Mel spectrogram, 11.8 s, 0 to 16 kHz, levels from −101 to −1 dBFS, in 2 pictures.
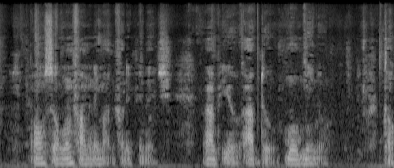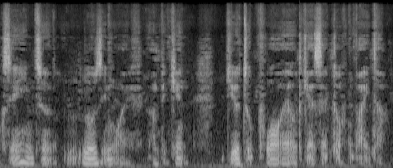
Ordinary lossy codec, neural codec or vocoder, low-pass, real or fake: AAC, 48 kbps; vocoder, 48 kHz, 128 mel bands, Vocos; 14.4 kHz; fake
